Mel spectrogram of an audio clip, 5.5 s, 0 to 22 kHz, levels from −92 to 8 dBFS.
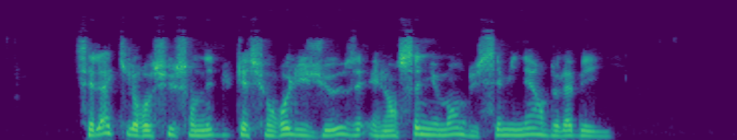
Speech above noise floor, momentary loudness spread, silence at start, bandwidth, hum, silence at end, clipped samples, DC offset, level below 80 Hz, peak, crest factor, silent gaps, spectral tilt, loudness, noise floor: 58 dB; 7 LU; 0.6 s; 9.2 kHz; none; 0.95 s; under 0.1%; under 0.1%; -58 dBFS; -6 dBFS; 18 dB; none; -5 dB/octave; -22 LUFS; -81 dBFS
